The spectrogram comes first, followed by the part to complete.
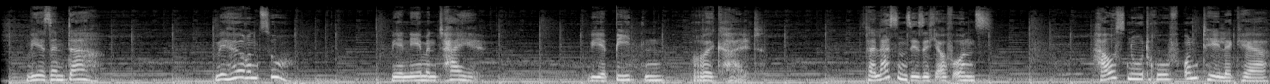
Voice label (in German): Werbung sorgsam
